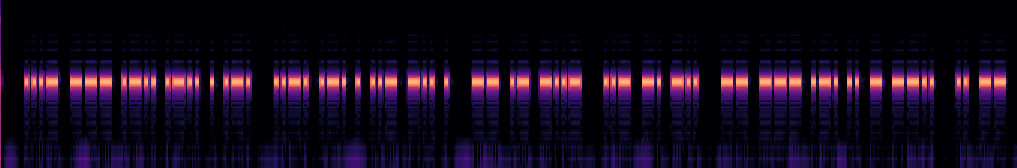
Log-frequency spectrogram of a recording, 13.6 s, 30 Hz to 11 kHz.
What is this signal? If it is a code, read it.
Morse code, heard as a keyed tone, about 25 wpm, 630 Hz. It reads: VOLLER FREUDE MAX UND MORITZ IM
